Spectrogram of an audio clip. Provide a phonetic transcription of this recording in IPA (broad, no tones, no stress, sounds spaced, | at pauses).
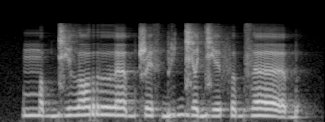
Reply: mː ʌ b d͡ʑ i l ɔ r lː ɜː b ʈ͡ʂ ɪː s b i d͡ʑ ʌ d͡ʑ ɪː f ə b z ɜː b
